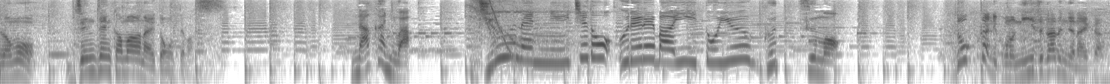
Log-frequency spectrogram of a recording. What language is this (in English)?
Japanese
